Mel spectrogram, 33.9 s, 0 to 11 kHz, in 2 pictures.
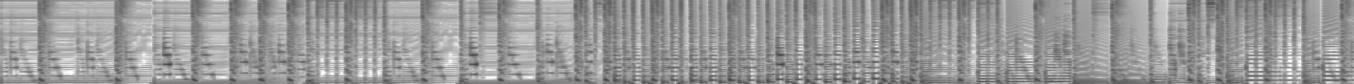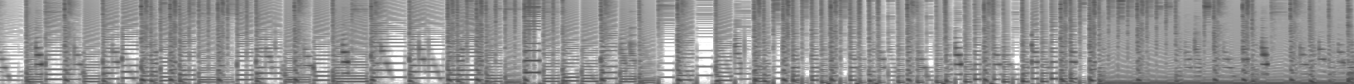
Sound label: Untz, CSG8580R5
